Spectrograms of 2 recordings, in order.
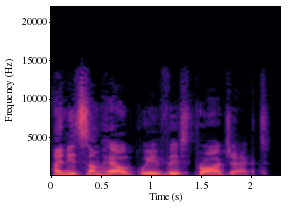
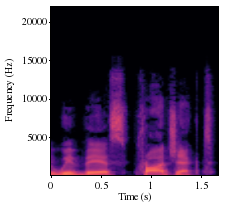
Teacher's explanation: les deux mots sont liés. Et là vous prononcez en fait sans espace et comme un seul th. D'accord ?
